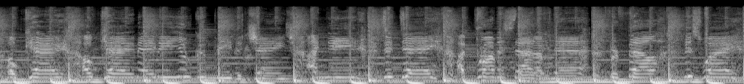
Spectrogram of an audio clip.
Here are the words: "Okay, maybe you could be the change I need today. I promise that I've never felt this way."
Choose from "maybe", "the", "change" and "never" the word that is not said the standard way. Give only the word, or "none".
never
